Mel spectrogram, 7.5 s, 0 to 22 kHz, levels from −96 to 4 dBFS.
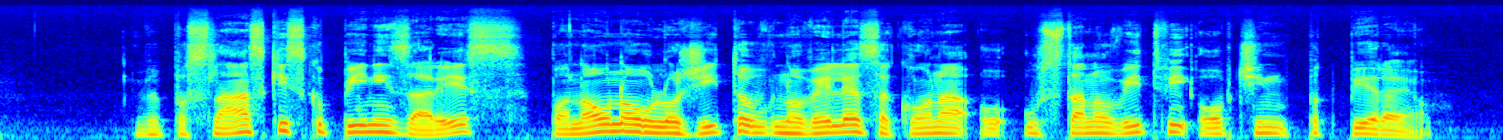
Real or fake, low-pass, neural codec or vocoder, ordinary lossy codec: fake; 19.8 kHz; vocoder, 44.1 kHz, 128 mel bands every 256 samples, BigVGAN v2; none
